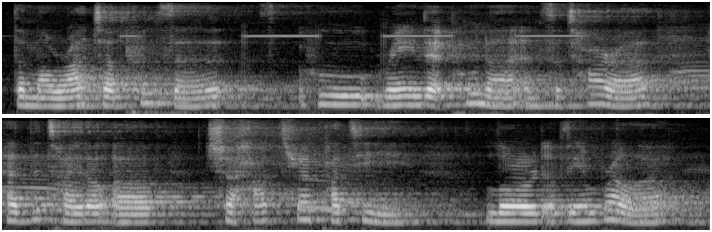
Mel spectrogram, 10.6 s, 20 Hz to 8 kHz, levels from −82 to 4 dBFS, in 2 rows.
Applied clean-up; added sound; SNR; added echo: none; Alarm; 20 dB; reverberation time 2.5 s.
